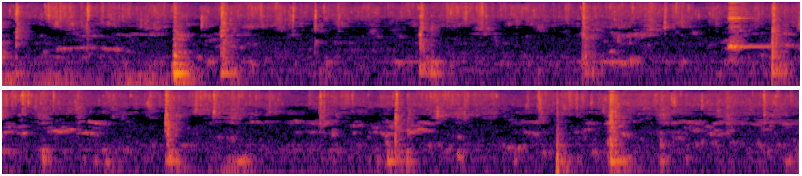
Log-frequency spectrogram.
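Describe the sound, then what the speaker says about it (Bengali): Tap water runs steadily while a face is washed at a sink, with splashes and a few sharp knocks and clatters scattered through the flow. "আচ্ছা এখন আমি ধুয়ে ফেলতেছি"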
